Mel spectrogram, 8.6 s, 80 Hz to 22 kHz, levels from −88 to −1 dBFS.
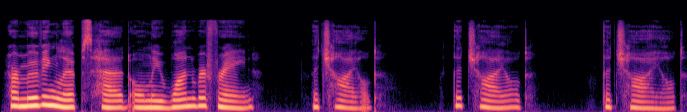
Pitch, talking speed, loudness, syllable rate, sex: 215 Hz, 90 wpm, -18 LUFS, 2.9 syllables/s, female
